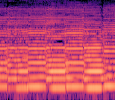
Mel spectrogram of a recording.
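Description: Violin and viola bowing together on the D string, one finger tapping down and up so the pitch steps back and forth between two neighbouring notes, about three notes a second. This is a finger-independence exercise for keeping the non-playing fingers curved and still.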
